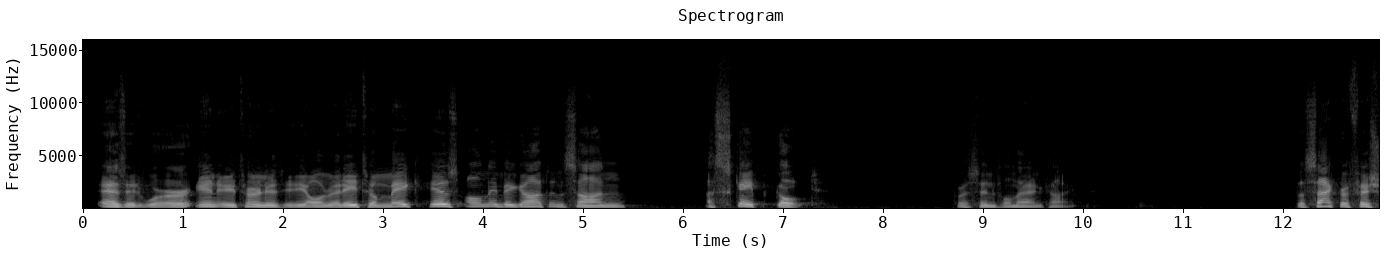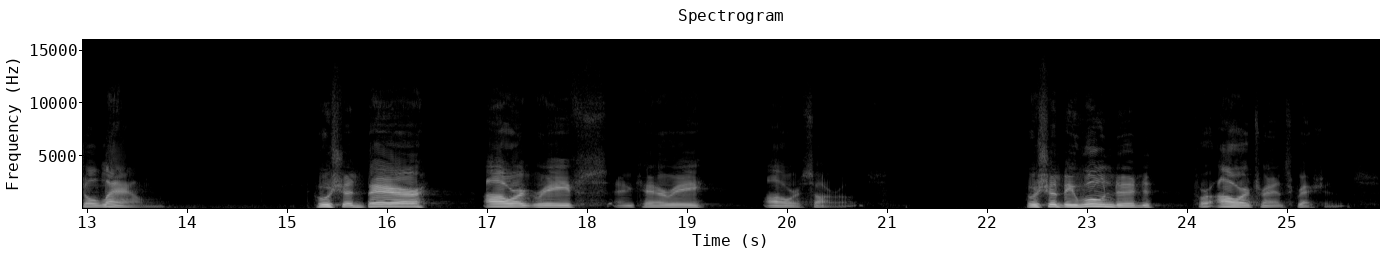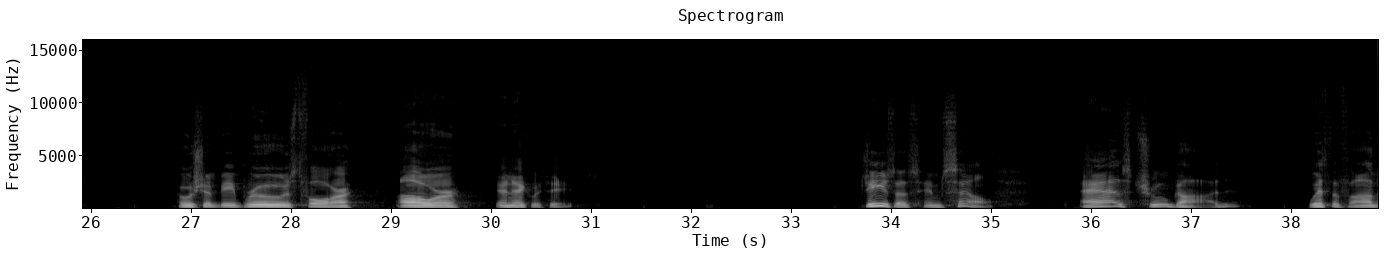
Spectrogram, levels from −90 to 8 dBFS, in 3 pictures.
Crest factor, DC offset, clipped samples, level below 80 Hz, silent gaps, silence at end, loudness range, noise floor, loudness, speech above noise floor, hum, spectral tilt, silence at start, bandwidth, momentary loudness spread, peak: 20 dB; under 0.1%; under 0.1%; -74 dBFS; none; 0 s; 15 LU; under -90 dBFS; -30 LUFS; over 61 dB; none; -8.5 dB/octave; 0.2 s; 9.8 kHz; 20 LU; -12 dBFS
